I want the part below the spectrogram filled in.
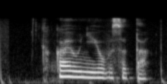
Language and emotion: Russian, neutral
